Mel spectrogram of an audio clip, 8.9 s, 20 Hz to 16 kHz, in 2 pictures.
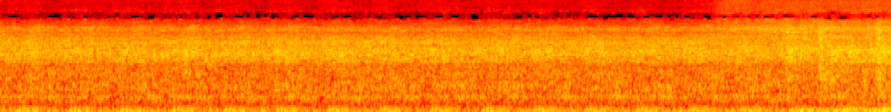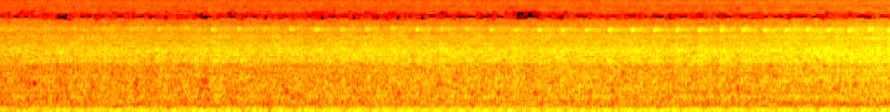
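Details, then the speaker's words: Same '48 truck, which sat about a year and a half with an open fuel neck: rough idle with a rhythmic knock about three per second; owners suspect detonation from bad fuel or water in the tank. "Maybe you got some fuel or water down the neck, and maybe we was hearing detonation."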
